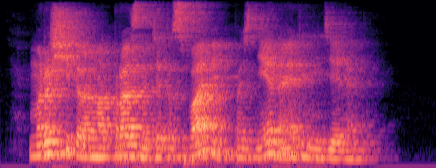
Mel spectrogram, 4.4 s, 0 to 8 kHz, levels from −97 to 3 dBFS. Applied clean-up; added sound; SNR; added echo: none; none; none; reverberation time 0.7 s.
